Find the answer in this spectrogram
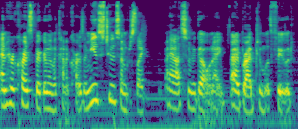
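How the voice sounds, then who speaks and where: A woman's voice: medium pitch, quick pace, a little mellow, faint music behind. A young woman, rambling casually through a storytime chat at home, with lots of filler words and swearing. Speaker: book vlogger.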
